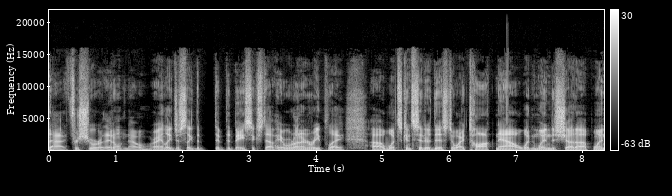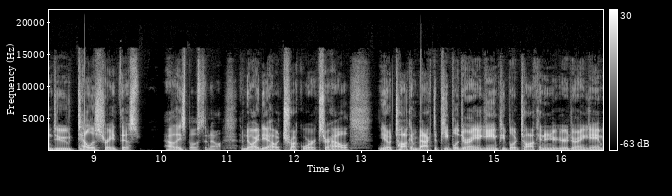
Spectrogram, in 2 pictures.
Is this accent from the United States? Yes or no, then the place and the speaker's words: yes; New York, United States; I grew up there in New York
